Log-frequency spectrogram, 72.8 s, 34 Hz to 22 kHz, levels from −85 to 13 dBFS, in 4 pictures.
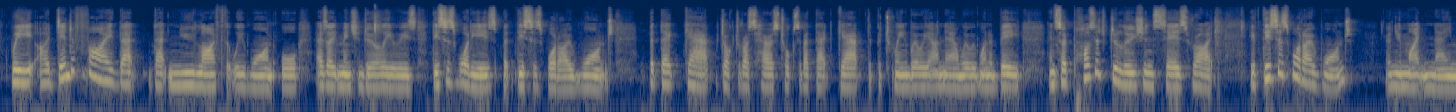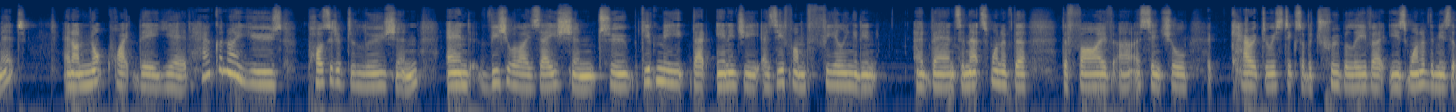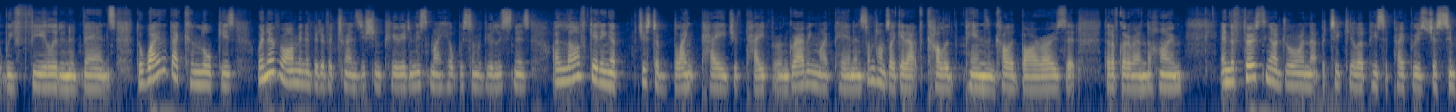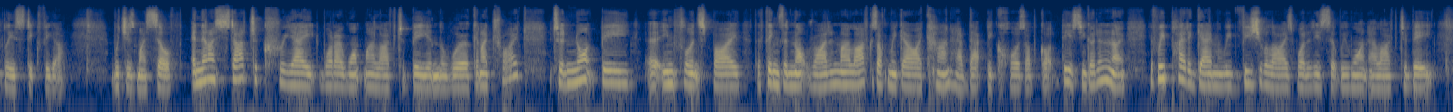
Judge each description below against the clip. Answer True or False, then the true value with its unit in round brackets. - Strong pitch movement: False (3.7 semitones)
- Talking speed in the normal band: False (215 wpm)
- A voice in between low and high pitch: True (155 Hz)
